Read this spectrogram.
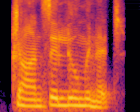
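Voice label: "transilluminate", Indian English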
